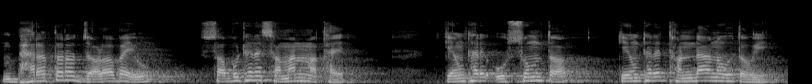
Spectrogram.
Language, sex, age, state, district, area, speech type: Odia, male, 18-30, Odisha, Nayagarh, rural, spontaneous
